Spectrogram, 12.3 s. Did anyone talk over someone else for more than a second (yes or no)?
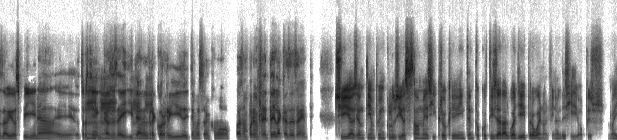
yes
